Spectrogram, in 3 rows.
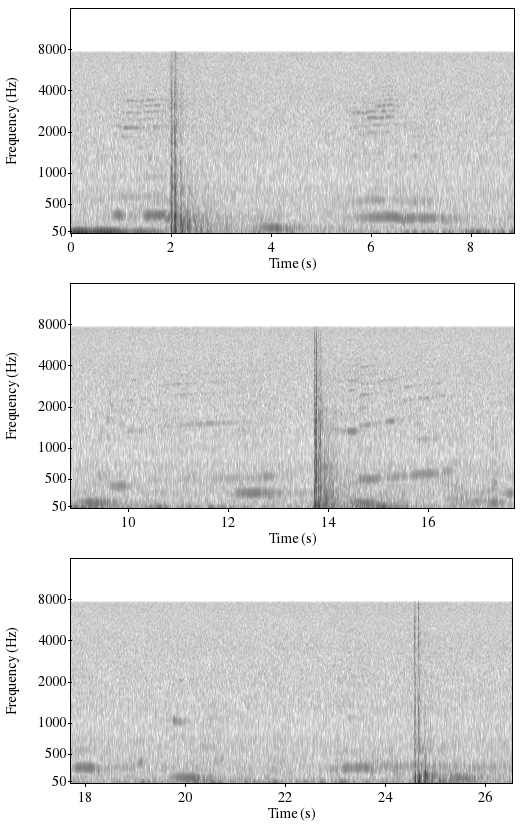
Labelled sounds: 0.9	1.8	humpback whale, 2.1 to 3.2 kHz
5.6	6.5	humpback whale, 2.5 to 3.2 kHz
10.0	10.3	humpback whale, 1.3 to 1.4 kHz
11.0	11.9	humpback whale, 1.4 to 1.6 kHz
14.3	16.0	humpback whale, 1.1 to 3.4 kHz
19.7	20.0	humpback whale, 0.96 to 1.1 kHz

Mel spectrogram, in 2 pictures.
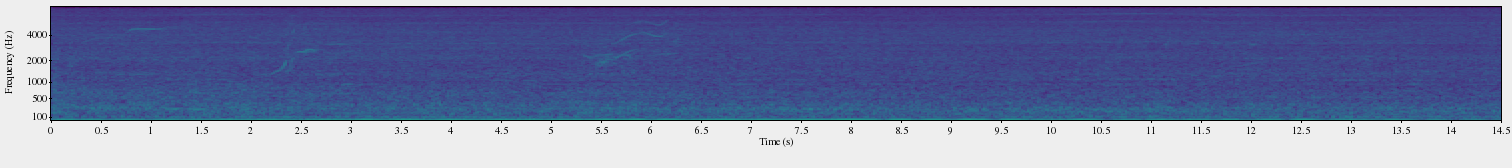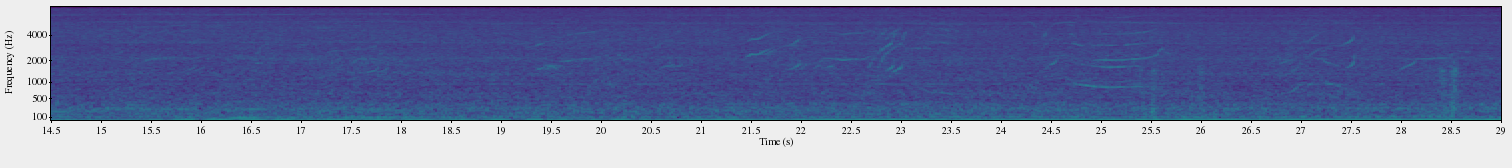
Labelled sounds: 0.7	1.1	killer whale, southern resident, 4.5 to 4.8 kHz
2.2	2.7	killer whale, southern resident, 1.4 to 3.2 kHz
5.3	6.2	killer whale, southern resident, 1.4 to 5.7 kHz
21.3	22.1	killer whale, southern resident, 1.6 to 4.0 kHz
22.6	23.1	killer whale, southern resident, 1.3 to 4.7 kHz
26.8	27.6	killer whale, southern resident, 0.88 to 3.9 kHz

